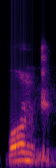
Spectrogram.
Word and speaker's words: won't: Will, জি এটা স্যার, won't, এটা হলো want না, won't, won't, ওয়ান্ট won't, ওয়ান্ট want না, want না, ওয়ান্ট won't, ওয়ান্ট ওয়ান্ট ওয়ান্ট won't, হ্যাঁ won't।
